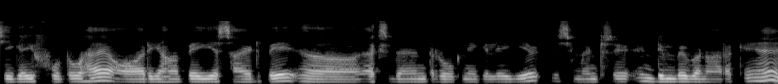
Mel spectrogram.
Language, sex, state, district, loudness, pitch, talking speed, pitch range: Hindi, male, Uttarakhand, Uttarkashi, -23 LUFS, 130 Hz, 160 wpm, 125-135 Hz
